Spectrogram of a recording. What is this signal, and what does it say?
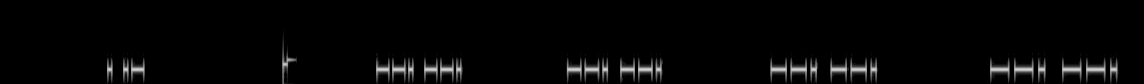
Morse code, heard as a keyed tone, about 27 wpm, 700 Hz. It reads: EA GG GG GG GG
